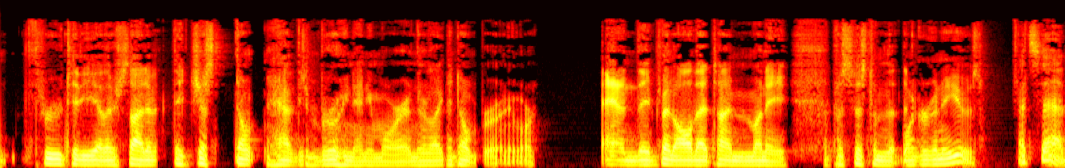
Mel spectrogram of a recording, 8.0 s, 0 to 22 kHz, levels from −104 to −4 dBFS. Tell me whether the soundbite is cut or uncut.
cut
